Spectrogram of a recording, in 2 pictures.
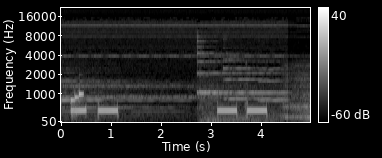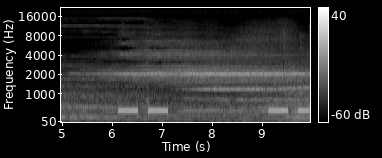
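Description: A phone call being placed: a ringback tone sounds in steady double pulses, repeating four times at even intervals over a low, hissy background, with no one speaking.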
